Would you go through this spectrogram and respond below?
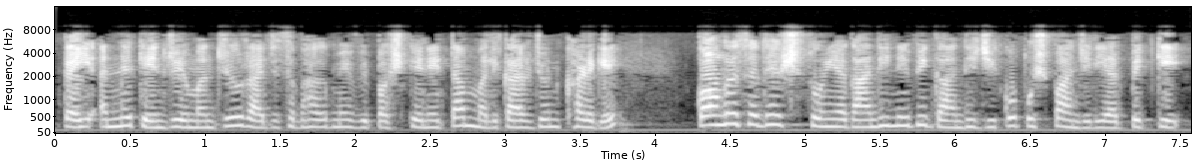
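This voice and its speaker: A woman reads the news in a formal, measured announcer's manner. Her pitch is mid-range, and the broadcast sound is a little dull and band-limited. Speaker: radio news reader. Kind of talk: scripted Hindi news bulletin reading.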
